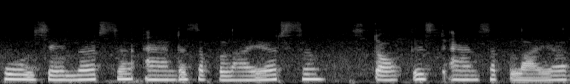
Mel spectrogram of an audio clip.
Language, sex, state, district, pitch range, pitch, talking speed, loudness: Punjabi, female, Punjab, Kapurthala, 200-230 Hz, 220 Hz, 75 wpm, -16 LUFS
